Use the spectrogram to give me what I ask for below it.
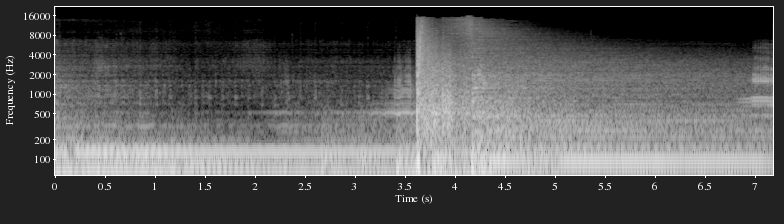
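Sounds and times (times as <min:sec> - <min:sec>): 
steady low hum: 0:00.0 - 0:07.1
single pistol gunshot in a duel on a mountain plateau: 0:03.6 - 0:04.9.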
